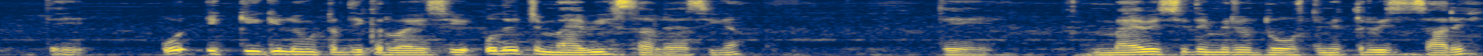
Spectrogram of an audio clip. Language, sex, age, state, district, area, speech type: Punjabi, male, 18-30, Punjab, Mansa, rural, spontaneous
